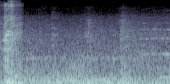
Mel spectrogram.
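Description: Train rolling past at a crossing while traffic waits, a continuous close rumble with faint rhythmic wheel clatter after a brief loud thump at the start.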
